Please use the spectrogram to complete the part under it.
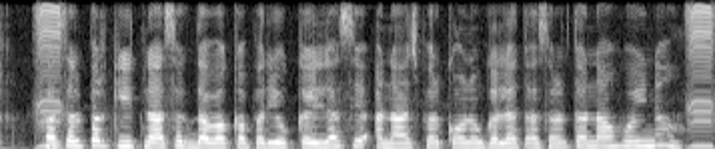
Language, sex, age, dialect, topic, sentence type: Bhojpuri, female, 41-45, Western, agriculture, question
